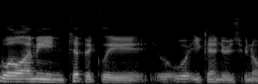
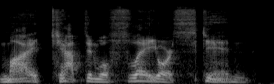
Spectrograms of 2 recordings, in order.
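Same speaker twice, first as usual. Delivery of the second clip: rasped, raspy delivery; 2 semitones higher than usual. Voicing the bodyguard attacking an elemental: screaming threat in character. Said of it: "she screams out".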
